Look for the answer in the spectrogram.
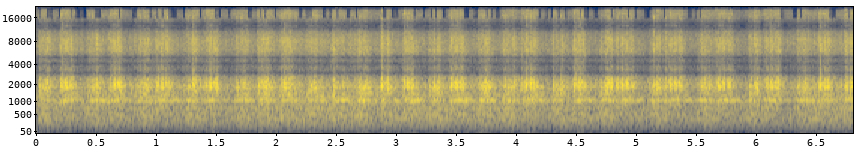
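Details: Polaris PB4-60Q quiet-model booster pump for a Polaris 380 pool cleaner, a few years old, running with loud whirring, a fast pulsing beat and hiss; heard over 100 ft away even in a sheltered enclosure, far noisier than normal.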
